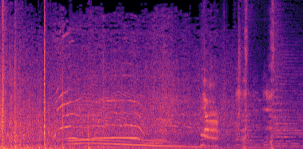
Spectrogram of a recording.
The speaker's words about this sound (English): The suspect was inside the residence at the time of the explosion, and he is presumed at this point to be deceased.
